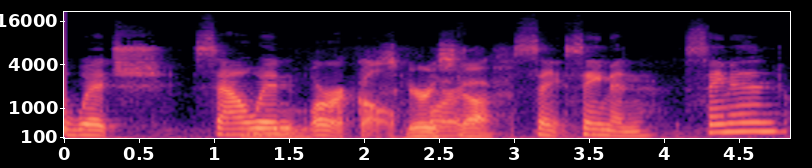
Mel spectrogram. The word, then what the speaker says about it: Samhain: Samhain or Samhain. Samhain is the proper pronunciation for Halloween, traditional pagan tradition, religion.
